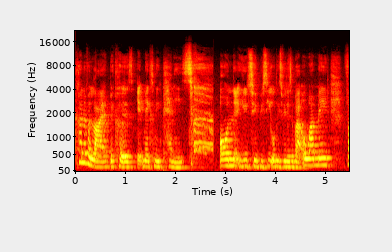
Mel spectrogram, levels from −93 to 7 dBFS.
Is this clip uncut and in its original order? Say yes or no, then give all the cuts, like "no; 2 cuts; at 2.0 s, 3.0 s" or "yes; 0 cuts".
no; 1 cut; at 2.7 s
